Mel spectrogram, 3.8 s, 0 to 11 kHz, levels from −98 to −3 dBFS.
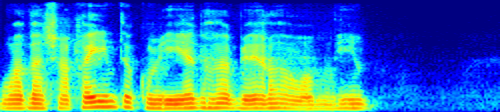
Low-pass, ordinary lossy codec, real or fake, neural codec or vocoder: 9.9 kHz; none; fake; autoencoder, 22.05 kHz, a latent of 192 numbers a frame, VITS, trained on one speaker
